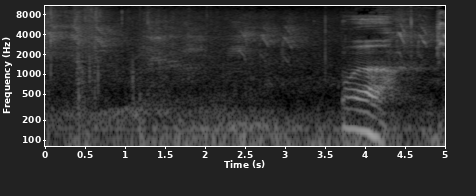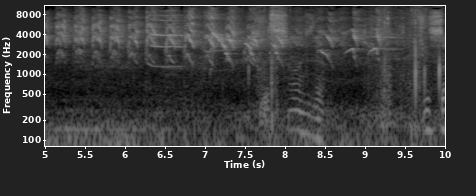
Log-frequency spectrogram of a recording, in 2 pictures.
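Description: Wild birds chirping and calling, with a busy run of short high calls from about five seconds in, over a low steady rumble of wind or mic handling. A man's drawn-out, falling exclamation breaks in about four seconds in, and a softer one near eight seconds.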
